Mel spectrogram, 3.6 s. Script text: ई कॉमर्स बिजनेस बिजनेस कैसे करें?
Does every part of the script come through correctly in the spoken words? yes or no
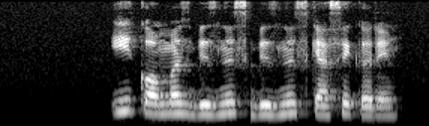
yes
